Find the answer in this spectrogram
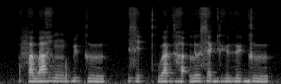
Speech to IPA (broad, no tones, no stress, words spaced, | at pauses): fawaɦi ŋʷɯɓykɯ | ziʔkʷʰa ɡʱaʔlɯzɛ ɡʱyðy ɡɯ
